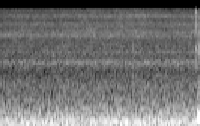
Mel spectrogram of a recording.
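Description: Blueberry jam boiling hard in a stainless steel saucepan over a gas burner, heard as a steady, even, low noise.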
